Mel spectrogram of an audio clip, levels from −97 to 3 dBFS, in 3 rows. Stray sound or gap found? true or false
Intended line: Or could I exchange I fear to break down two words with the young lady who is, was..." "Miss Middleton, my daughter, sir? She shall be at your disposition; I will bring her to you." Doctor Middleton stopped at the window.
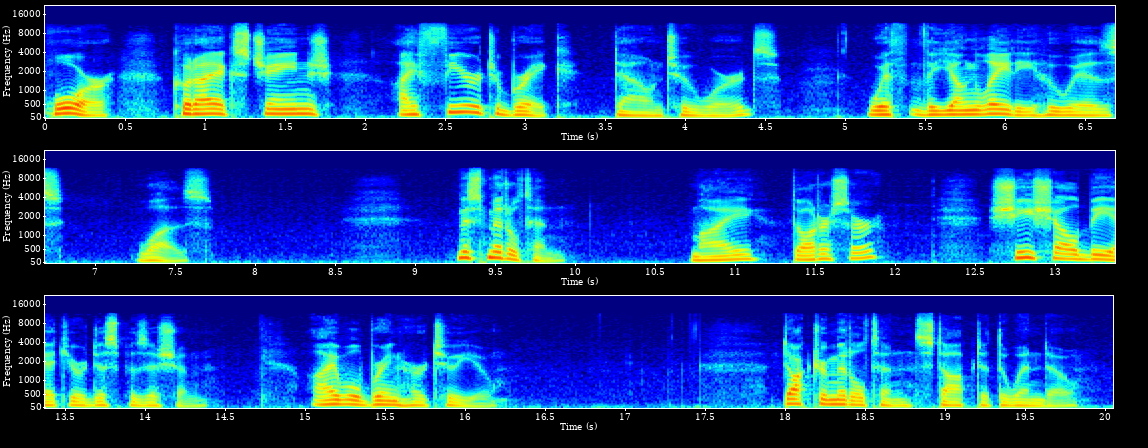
false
